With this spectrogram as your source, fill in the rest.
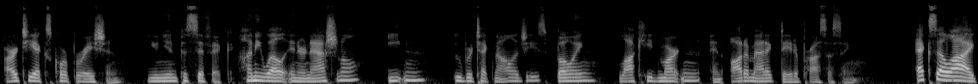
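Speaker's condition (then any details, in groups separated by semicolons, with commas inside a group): No condition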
